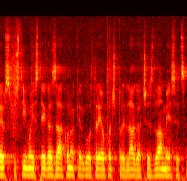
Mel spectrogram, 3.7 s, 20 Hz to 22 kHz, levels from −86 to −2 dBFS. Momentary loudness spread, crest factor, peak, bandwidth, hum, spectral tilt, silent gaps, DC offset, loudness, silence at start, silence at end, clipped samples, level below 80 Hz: 5 LU; 16 dB; -10 dBFS; 16 kHz; none; -4.5 dB/octave; none; under 0.1%; -26 LUFS; 0 s; 0 s; under 0.1%; -52 dBFS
